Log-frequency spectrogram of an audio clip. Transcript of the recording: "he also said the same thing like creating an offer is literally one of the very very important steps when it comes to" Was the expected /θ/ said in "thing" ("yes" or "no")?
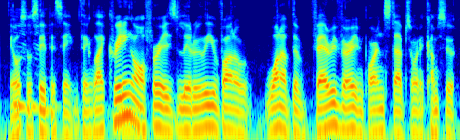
yes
